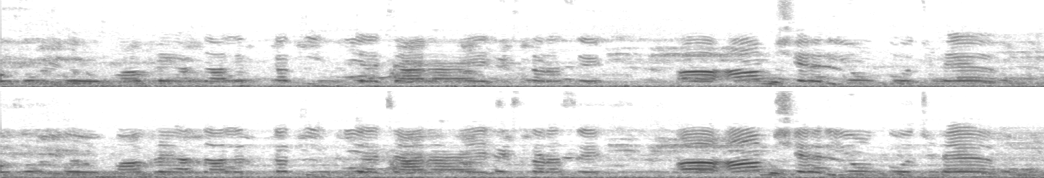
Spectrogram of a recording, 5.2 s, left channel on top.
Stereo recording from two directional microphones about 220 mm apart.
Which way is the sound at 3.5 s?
20° right (ahead or behind).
